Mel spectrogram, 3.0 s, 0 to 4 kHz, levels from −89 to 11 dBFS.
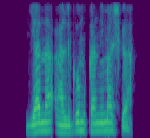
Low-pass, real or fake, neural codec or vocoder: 3.6 kHz; real; none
